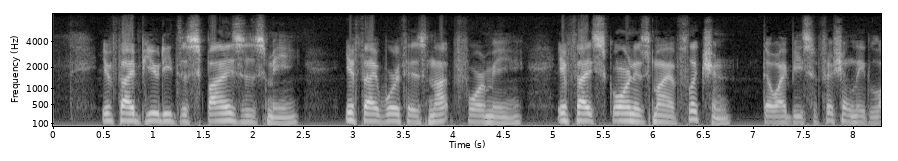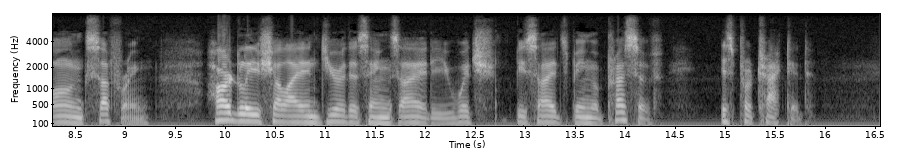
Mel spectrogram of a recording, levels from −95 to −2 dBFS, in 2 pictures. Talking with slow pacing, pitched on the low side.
Yes: slow, 130 wpm; low, 120 Hz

